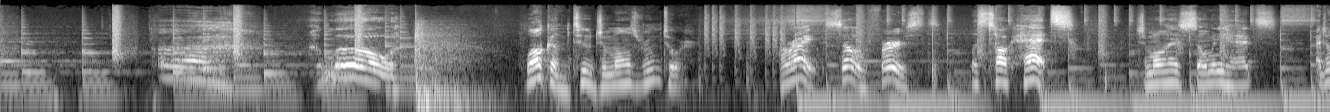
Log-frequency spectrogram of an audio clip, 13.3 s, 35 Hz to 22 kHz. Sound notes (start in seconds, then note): 1.5 yawns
